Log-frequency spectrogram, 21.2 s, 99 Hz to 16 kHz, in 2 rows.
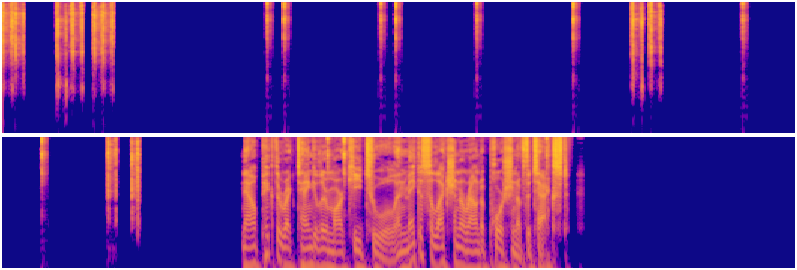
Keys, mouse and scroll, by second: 0.0-1.2 typing, 3.4-7.8 drag, 8.5 ctrl+t, 9.8-11.0 drag, 11.9 BackSpace, 12.2 Return, 14.8 click, 17.7-21.1 drag.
